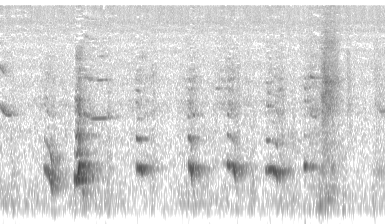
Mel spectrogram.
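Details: Oscar, an eight-month-old pug puppy, reacting to a vacuum cleaner: a run of short whining yelps, each dipping in pitch, repeated about every half second, faint and indoors.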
